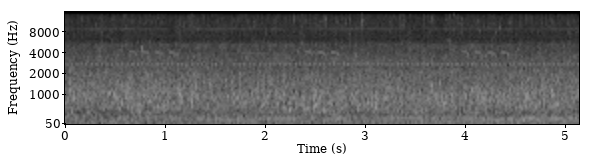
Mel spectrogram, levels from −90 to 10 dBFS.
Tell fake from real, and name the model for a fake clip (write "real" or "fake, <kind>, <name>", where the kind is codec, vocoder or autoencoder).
real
